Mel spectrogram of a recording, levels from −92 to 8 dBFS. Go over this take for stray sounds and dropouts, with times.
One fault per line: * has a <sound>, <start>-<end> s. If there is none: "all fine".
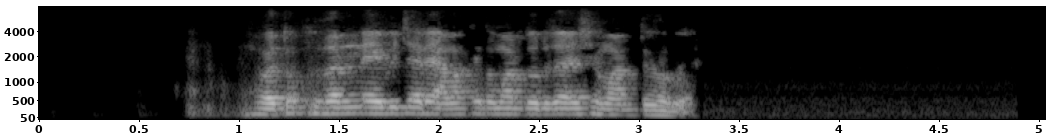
all fine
